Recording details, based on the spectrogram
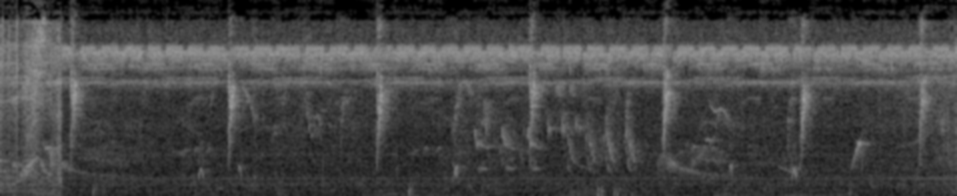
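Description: A sabiá thrush sings in the morning, short fluted phrases repeating every second or so, moderately distant over a constant high insect drone and soft outdoor hiss.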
